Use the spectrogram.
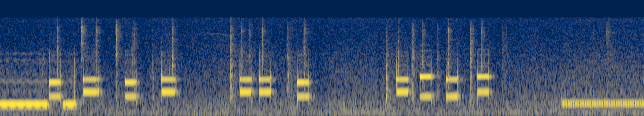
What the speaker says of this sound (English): first you push this button, then you dial your number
